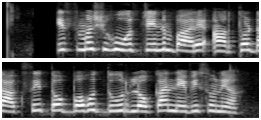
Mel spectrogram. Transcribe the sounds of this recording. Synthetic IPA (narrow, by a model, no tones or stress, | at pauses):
ɪsməʃɦuːɾt͡ʃɪnbaːɾeːʔaːɾt̪ʰoːɖaːksiːt̪õːbəɦʊt̪̚d̪uːɾloːkãːneːʋiːsʊnjaː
